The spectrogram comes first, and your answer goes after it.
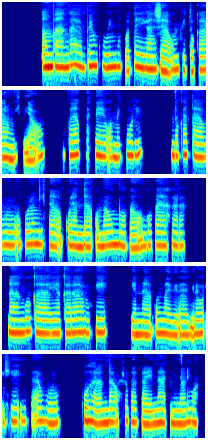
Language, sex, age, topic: Oshiwambo, female, 18-24, finance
